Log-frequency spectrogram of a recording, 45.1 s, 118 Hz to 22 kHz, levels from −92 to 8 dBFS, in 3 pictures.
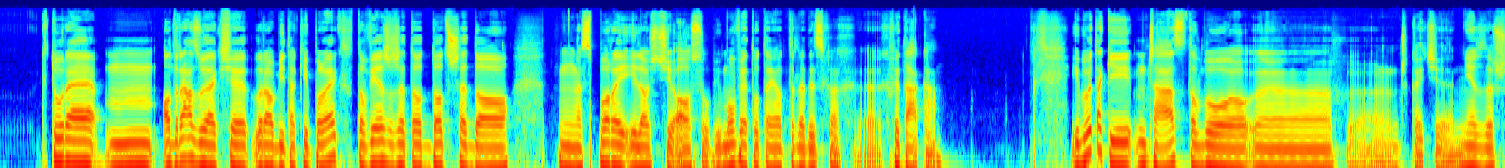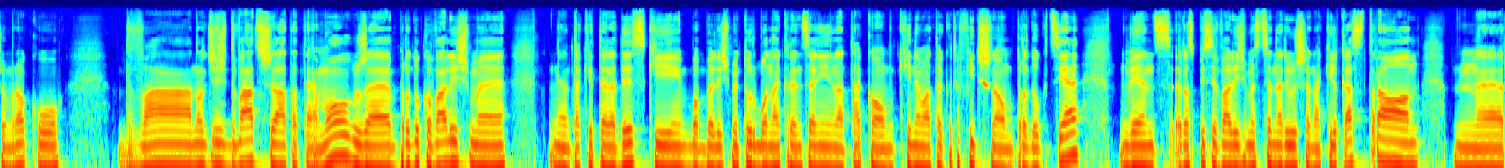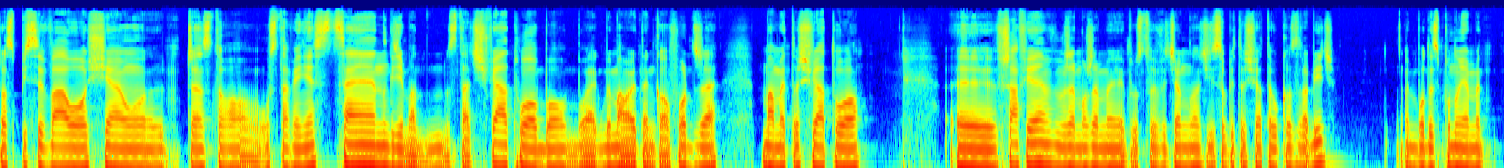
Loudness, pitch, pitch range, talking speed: -15 LUFS, 120 Hz, 115-130 Hz, 125 wpm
